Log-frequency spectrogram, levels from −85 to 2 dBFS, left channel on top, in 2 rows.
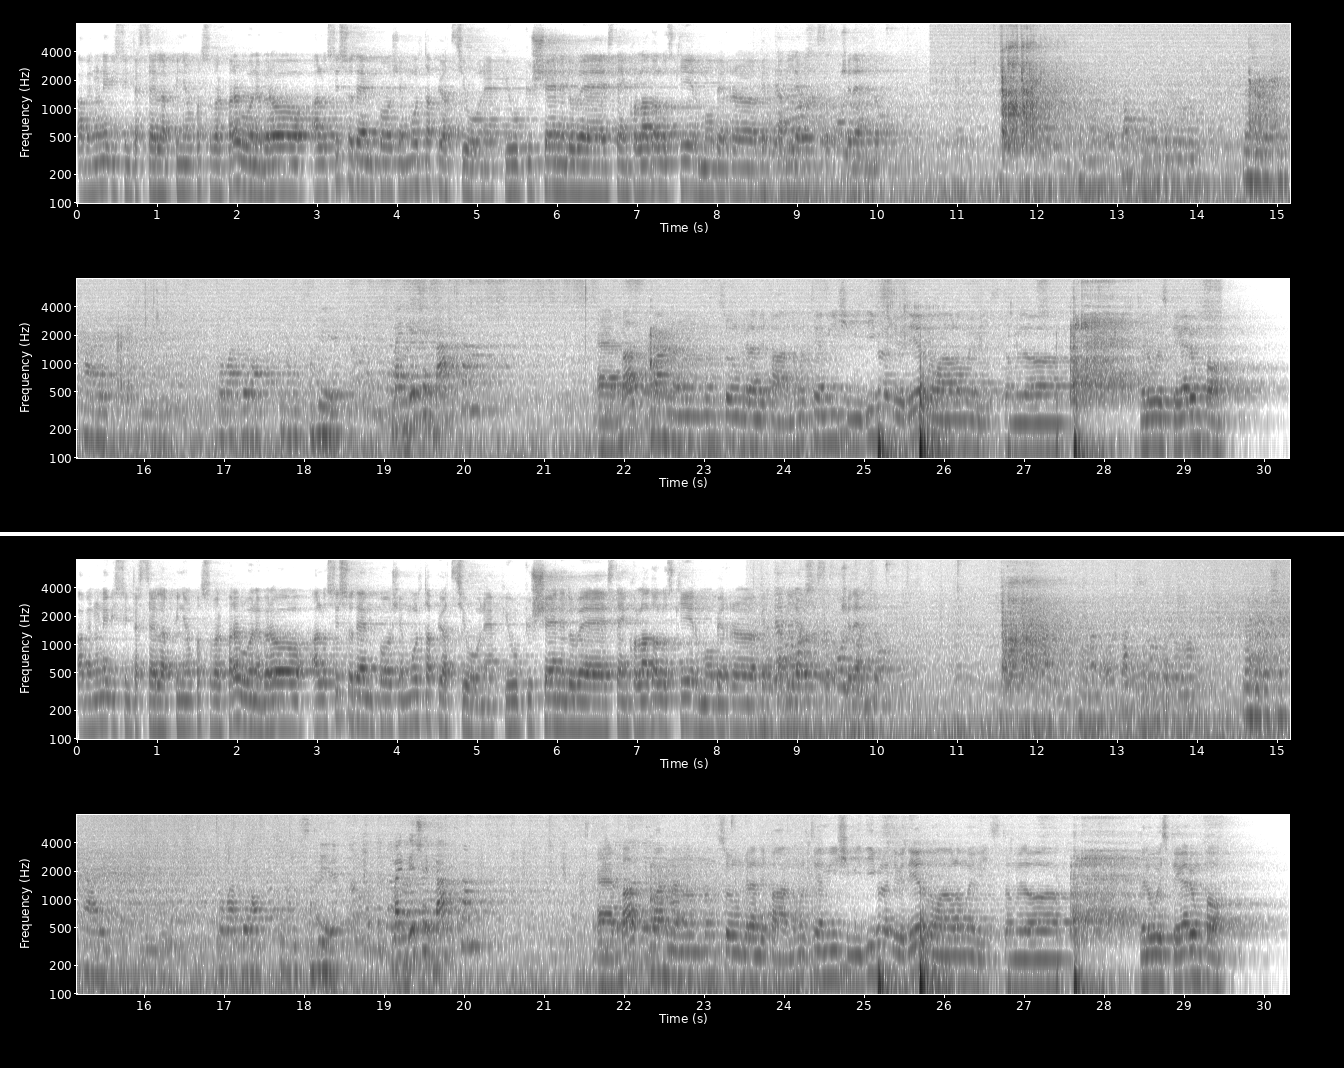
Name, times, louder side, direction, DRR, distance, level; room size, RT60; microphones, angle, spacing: voice 1, 0.0-10.1 21.7-27.5 28.4-29.6, right 1 dB, 15° right, 4 dB, 0.4 m, -35 dB
sound 1, 8.3-24.5, right 3 dB, 70° right, 0.5 m, -38 dB
sound 2, 10.7-29.5, left 2 dB, 55° left, 0.7 m, -37 dB
voice 2, 11.5-12.2 12.5-14.0 14.6-15.6 15.9-16.5 16.9-20.2 24.6-24.9, right 2 dB, 85° right, 3 dB, 1.1 m, -38 dB
17.5 x 11.0 x 2.9 m, 2.6 s
head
